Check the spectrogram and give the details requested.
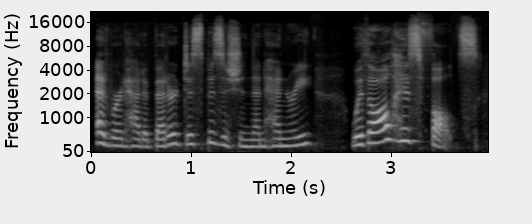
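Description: A woman's voice: fairly high pitch, animated, moderate pace, natural voice. A woman acting in a radio play as an outspoken, suspicious sister, speaking in an indignant, insistent manner. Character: Emma, outspoken, suspicious woman grieving her brother.

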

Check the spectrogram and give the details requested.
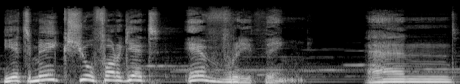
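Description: A man playing a suave, predatory vampire shop manager in an audio drama, talking in a measured, hypnotic, insinuating manner. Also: medium pitch, sing-song, a little mellow, faint music behind, heavily acted. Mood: hypnotic, savoring.

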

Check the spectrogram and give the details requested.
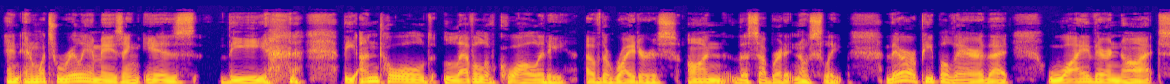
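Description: A man's voice: lowish voice, unhurried, darkish tone, no room sound, clean studio sound. A man speaking as an interviewed podcast creator, thoughtful and wordy, with a self-deprecating streak in conversation.

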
